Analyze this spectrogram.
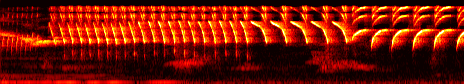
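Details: Lure song of a canary for prompting other canaries, rolling and clear: an extended fast buzzy trill leads into repeated arched swooping notes, with faint low background hum at the start.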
